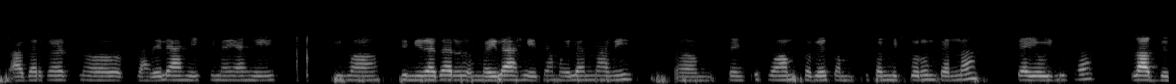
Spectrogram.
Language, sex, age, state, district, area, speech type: Marathi, female, 30-45, Maharashtra, Akola, urban, conversation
